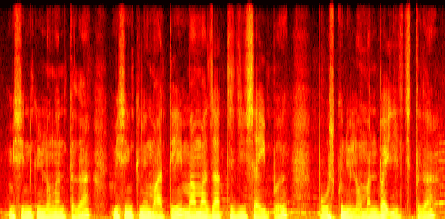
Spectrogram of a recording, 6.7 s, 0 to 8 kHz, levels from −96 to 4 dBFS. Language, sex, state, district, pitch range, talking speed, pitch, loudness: Wancho, male, Arunachal Pradesh, Longding, 130-150 Hz, 180 wpm, 140 Hz, -14 LUFS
